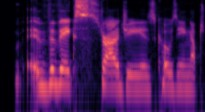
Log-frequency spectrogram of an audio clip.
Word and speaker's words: Vivek: I guess Trump and Vivek rhymes with cake Ramaswamy have a bit of a bromance brewing.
